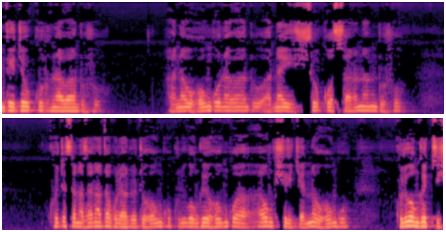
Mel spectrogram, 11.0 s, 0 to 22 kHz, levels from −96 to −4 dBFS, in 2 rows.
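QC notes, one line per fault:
Throughout, MP3 compression: the speech has a plainly audible watery, swirly texture as weak frequency components flicker on and off from frame to frame, though content still reaches 21.1 kHz. The damage fits a starved bitrate near 48 kbps, likely from MP3 encoding.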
